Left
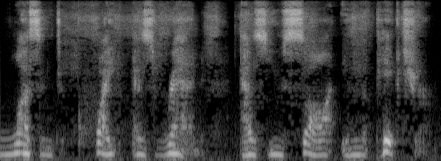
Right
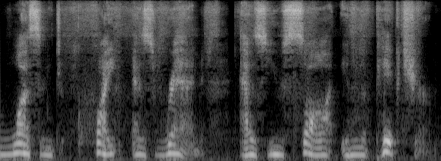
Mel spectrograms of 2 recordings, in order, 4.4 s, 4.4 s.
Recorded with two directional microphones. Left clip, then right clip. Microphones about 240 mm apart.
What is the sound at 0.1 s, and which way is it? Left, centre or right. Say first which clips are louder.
Speech: right 1 dB; right.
